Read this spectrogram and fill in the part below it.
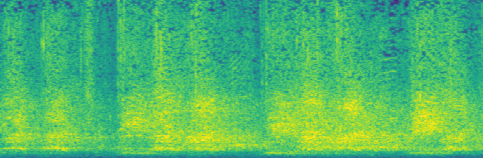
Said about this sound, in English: That is a chant, of course, for Republican vice presidential nominee Mike Pence. Maria, why'd this one stand out for you? I thought it was kind of sweet, actually. It's obviously a throwback to I Like Ike, the Eisenhower years.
